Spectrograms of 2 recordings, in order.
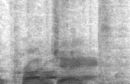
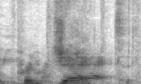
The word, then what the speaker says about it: project: and a verb okay the project the stress is on the first syllable and project the verb it's on the second syllable okay so after reviewing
